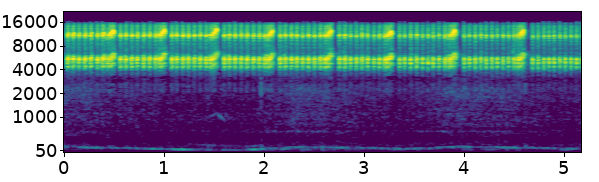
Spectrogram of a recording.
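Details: A large brown cicada (Graptopsaltria nigrofuscata) on a park tree branch just after 6 pm in the evening sings an unbroken, harsh sizzling drone like oil frying, walking slowly along while singing.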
